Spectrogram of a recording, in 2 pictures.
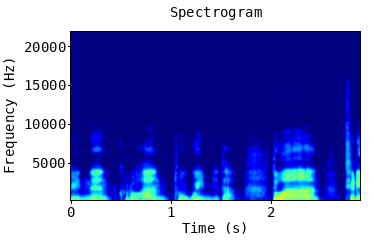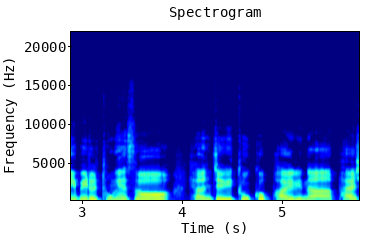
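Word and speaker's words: Trivy: 쿠버벤치, 파르코, 트리비. 처음에 트리비는 제가 트라비 뭐 이렇게 읽었었는데 홈페이지에 가서 읽어보니까 트리비, 트리거의 트리와 V의 V로 읽으라고 얘기되더라고요. 그래서 트리비라고 읽도록 합니다.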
